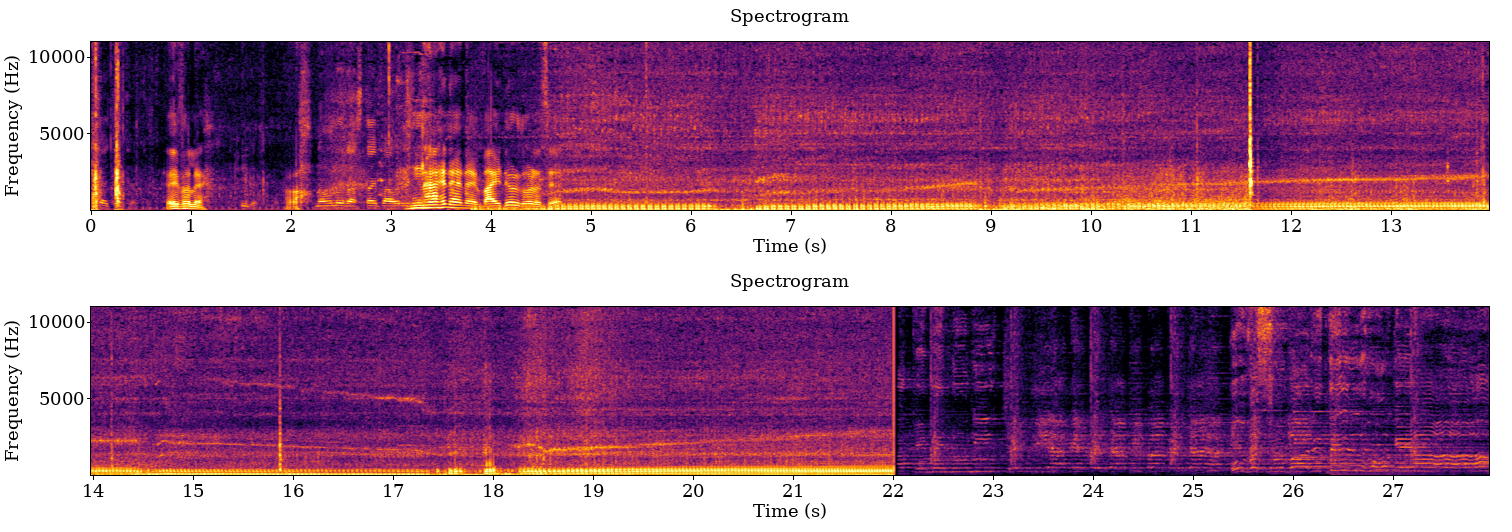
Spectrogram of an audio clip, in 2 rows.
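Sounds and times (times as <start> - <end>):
motorcycle engine revving: 0.0 - 22.0.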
